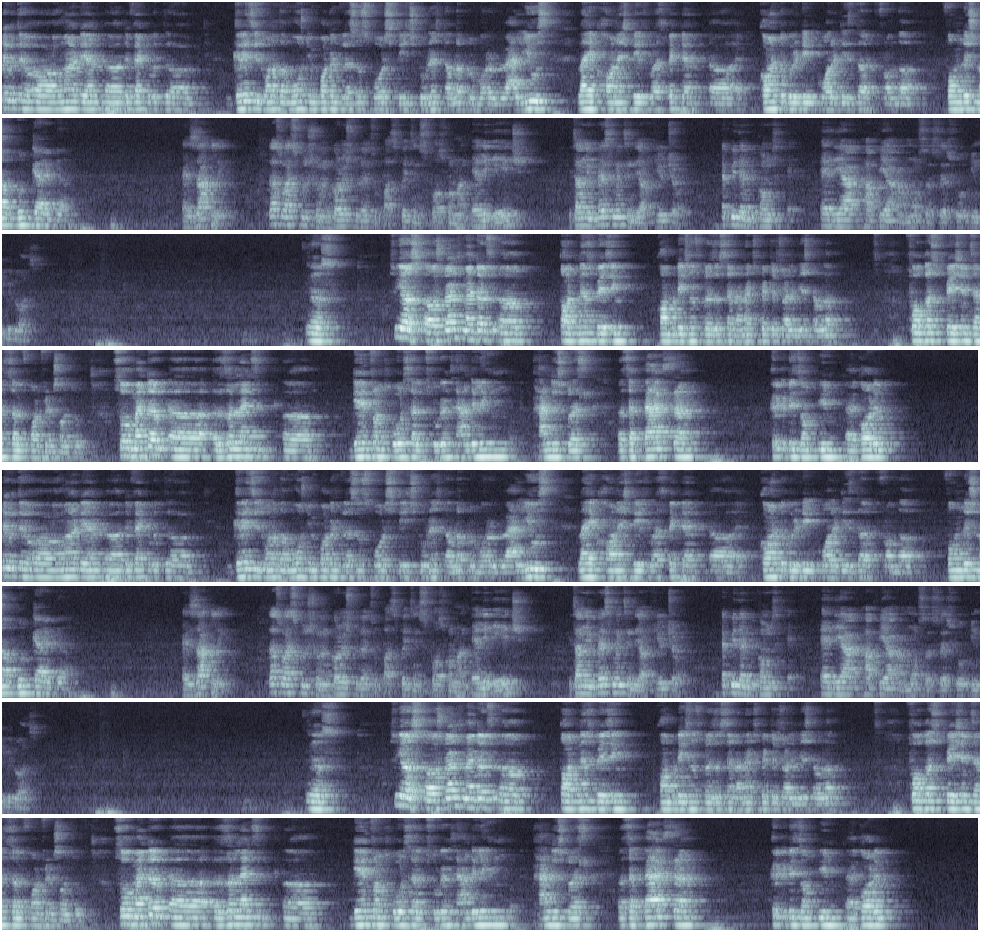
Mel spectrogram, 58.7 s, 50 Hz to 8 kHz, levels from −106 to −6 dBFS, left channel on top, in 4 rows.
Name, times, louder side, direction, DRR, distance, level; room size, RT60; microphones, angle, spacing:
voice 1, 0.0-2.9 3.5-8.3 8.6-11.1 11.4-13.7 14.2-15.7 33.9-34.4 35.2-37.3 37.7-38.7 39.2-41.9 42.9-45.2 45.7-48.8 49.3-51.6 52.0-52.9 53.2-54.4 55.5-57.2, left 2 dB, 75° left, -7 dB, 0.9 m, -26 dB
voice 2, 17.4-18.0 18.7-22.5 23.2-24.9 25.5-26.3 26.9-29.7, right 1 dB, 10° right, -3 dB, 0.4 m, -35 dB
2.9 x 2.3 x 2.3 m, 0.74 s
head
